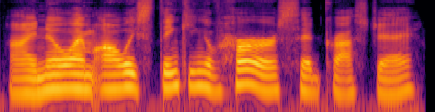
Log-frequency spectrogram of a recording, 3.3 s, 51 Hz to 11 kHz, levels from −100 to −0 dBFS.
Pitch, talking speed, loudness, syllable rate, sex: 155 Hz, 165 wpm, -18 LUFS, 4.0 syllables/s, female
